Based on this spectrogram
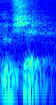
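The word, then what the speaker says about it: Gauthier: It's spelled G-A-U-I-T-H-E-R from Kentucky. That doesn't sound like Gaucher.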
